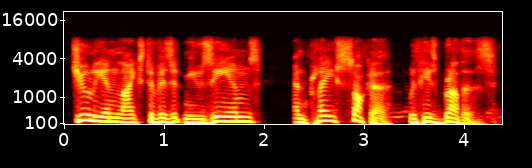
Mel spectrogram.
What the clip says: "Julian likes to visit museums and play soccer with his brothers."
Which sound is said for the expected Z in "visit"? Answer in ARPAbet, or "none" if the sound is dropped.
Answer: Z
